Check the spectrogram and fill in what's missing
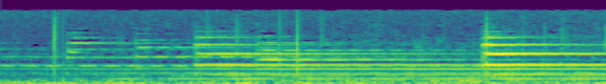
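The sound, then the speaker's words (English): A clock chimes the hour, several resonant bell strikes spaced a second or two apart, each ringing on and overlapping the next. The tone is clear, with no voices. “The clocks, they still go on.”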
